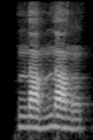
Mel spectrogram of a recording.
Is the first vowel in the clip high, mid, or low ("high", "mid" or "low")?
low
